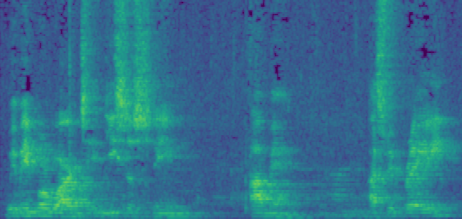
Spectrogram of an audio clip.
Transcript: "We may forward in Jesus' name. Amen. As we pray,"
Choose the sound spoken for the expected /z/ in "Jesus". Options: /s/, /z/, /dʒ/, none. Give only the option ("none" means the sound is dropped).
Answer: /s/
